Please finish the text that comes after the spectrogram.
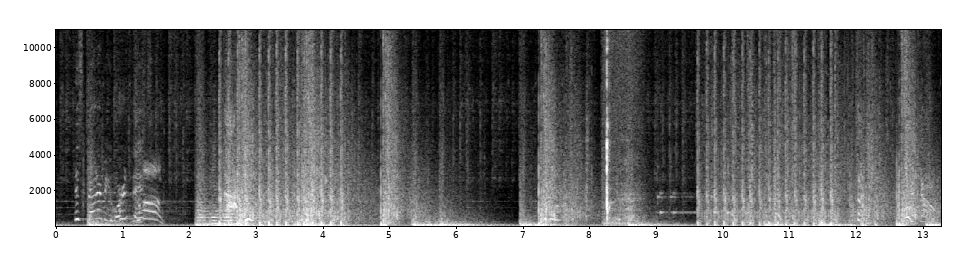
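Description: Rapid bursts of automatic gunfire in the Uncharted video game, repeated volleys separated by short pauses, fairly faint overall, with someone talking between and over the shots.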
